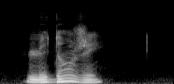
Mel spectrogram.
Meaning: 1. danger 2. jeopardy (danger of loss, harm, or failure)
- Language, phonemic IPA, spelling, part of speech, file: French, /dɑ̃.ʒe/, danger, noun, Fr-danger.ogg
